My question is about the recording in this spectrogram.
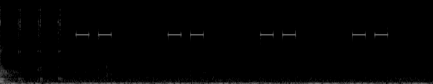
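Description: Electronic countdown sound effect: a few faint ticks, then four pairs of short, high beeps, about one pair a second, marking the close of a timed auction.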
